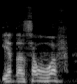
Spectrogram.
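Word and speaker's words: يتصوف: എന്തിനാ യതസവ്വഫ് എന്നാണ്, യസ്സഫ് എന്നല്ല. ഇതിന് മുന്നേ ഒരു വീഡിയോ ഇട്ടുണ്ടായിരുന്നു.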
